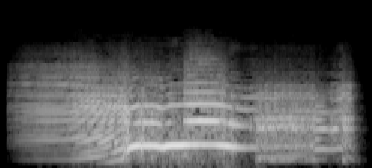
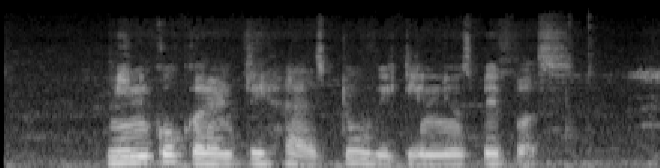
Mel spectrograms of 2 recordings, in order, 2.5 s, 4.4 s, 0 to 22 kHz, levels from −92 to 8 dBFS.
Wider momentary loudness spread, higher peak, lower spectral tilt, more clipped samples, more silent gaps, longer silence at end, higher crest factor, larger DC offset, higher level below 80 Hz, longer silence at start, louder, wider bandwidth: first, 15 LU vs 11 LU; about the same, -2 dBFS vs -2 dBFS; second, -4.5 dB/octave vs -7.5 dB/octave; neither; neither; first, 0.15 s vs 0 s; about the same, 12 dB vs 16 dB; neither; second, -62 dBFS vs -48 dBFS; second, 0.15 s vs 0.7 s; first, -13 LUFS vs -18 LUFS; second, 6 kHz vs 11 kHz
